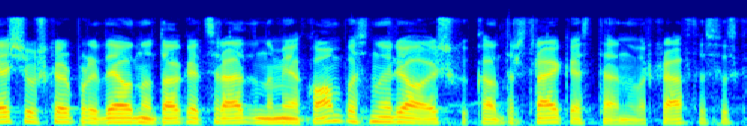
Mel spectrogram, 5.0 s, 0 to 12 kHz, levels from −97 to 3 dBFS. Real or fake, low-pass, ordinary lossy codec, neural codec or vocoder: real; 7.2 kHz; AAC, 64 kbps; none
